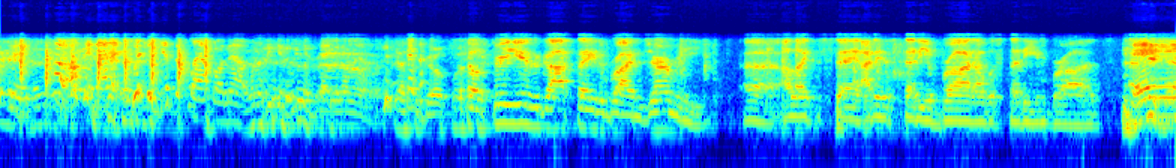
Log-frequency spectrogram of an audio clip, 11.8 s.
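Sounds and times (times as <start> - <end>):
clapping sound effect: 0.0 - 2.4
laughter: 0.0 - 5.1, 11.2 - 11.7
speech: 2.2 - 11.7.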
